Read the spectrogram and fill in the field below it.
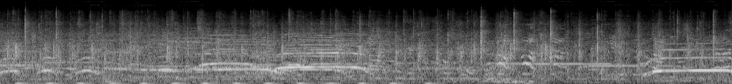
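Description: Spectators cheer and clap along the riverbank for a Cambridge Boat Club rower at the Head of the Charles regatta, a steady crowd roar running under a commentator's talk.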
